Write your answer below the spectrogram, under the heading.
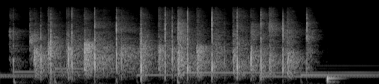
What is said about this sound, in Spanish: El día de hoy tenemos una invitada muy especial, pero ya saben antes, un fuerte aplauso.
